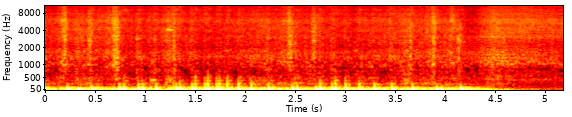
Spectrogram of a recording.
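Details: First start in nearly two years after work awaiting a machined manifold, microphone at the exhaust: steady rapid cranking about four a second with weak firing that never catches cleanly before fading; hard start.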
